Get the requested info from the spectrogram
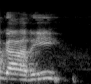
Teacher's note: Já gari não tem acento nenhum, tá? Porque o som mais forte é no ri. E o ri indica que é uma oxítona.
